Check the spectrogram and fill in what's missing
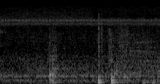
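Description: Honeybees buzz steadily around an open hive during a beekeeper's inspection, a continuous faint drone with a few soft thumps and taps, no talk.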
